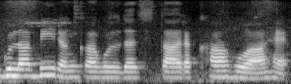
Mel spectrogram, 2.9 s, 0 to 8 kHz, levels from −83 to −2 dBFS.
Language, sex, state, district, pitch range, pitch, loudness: Hindi, female, Haryana, Charkhi Dadri, 160-175 Hz, 165 Hz, -16 LUFS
